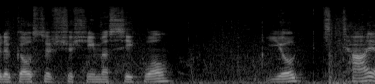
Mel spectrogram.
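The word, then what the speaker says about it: Yōtei: ghost of shishima sequel y Tai I believe it's pronounced but the sequel and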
